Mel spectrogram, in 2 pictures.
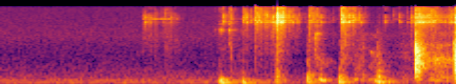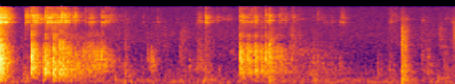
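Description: Small metal jingle bell jingling in a run of quick, uneven shakes, starting about a second and a half in, loudest in the middle and thinning out near the end.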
